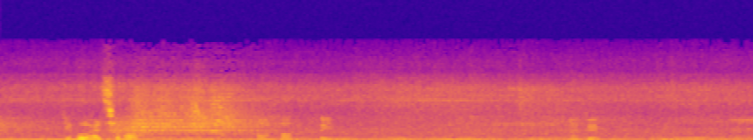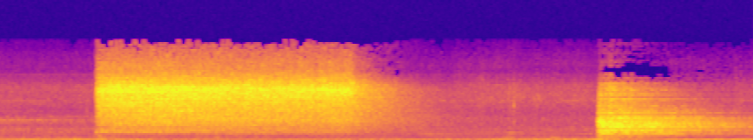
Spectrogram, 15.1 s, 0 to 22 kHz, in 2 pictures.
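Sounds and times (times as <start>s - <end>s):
loud hissing bursts: 8.5s - 11.9s.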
